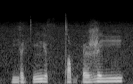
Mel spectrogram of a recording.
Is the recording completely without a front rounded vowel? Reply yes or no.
yes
